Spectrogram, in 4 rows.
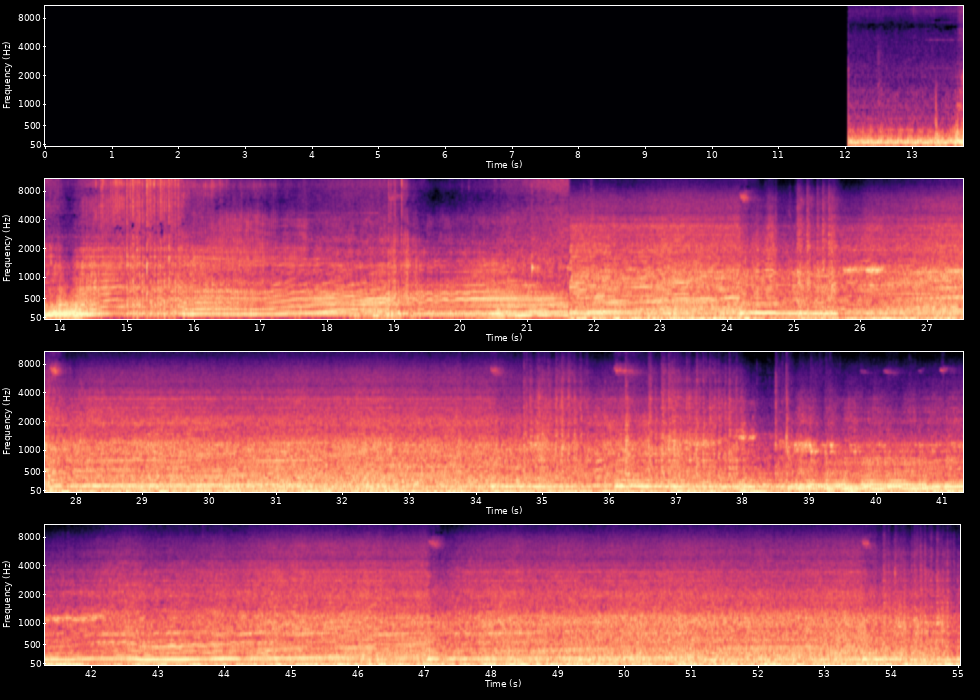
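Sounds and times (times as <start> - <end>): car engine revving hard: 13.7 - 37.9, 39.2 - 54.6.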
